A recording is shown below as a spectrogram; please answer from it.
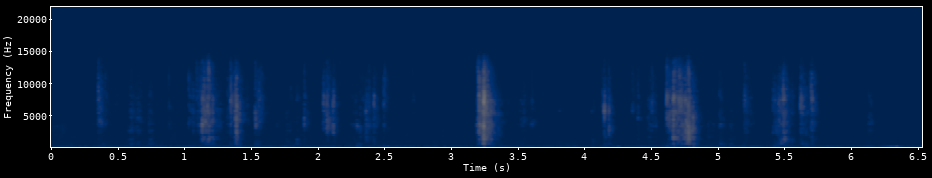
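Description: Trading-card packaging handled by gloved hands: a plastic card sleeve and a foil pack crinkling and rustling in a series of short bursts, the sharpest about three seconds in and again near five seconds.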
